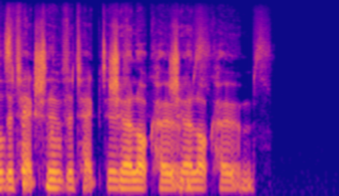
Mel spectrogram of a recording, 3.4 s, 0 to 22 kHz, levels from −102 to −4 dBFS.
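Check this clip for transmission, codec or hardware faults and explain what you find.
The speech carries a doubled audio track from start to finish. A second copy of the full-band signal runs about 0.7 s behind the original. It sits a few decibels lower, roughly 5 dB down. The copy is dry, with no decay or room colour, so it is not an echo. Each phrase is heard again as a clean repeat. The likely cause is the signal being captured twice, once through a slower path.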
